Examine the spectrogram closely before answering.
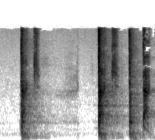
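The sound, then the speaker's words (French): A knife clacks against a plate as someone fails to cut hard butter fresh from the fridge, giving a few sharp, dry taps: one early strike, a pause, then a quicker cluster. “C'est quelqu'un qui essaie de couper du beurre dur et qui rate, parce qu'il est trop dur, et tac, et donc le couteau tombe sur l'assiette.”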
